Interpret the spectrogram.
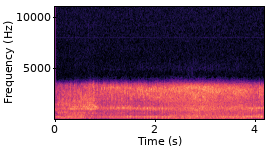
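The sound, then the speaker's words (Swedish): A vehicle engine runs close by with a rough, uneven rumble, holding a steady loud drone for several seconds with no voices over it. “hur låter det här egentligen? Ja, det låter inte bra. Nej, jag tycker inte det. Nej. Det Något grenrör eller avgassystem eller något?”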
